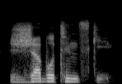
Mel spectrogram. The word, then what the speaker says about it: Jabotinsky: is a hard J, you have the soft J as in Jabotinski. Right? Remember, Jabotinsky didn't come from a place where they said Jabotinski. They came from a country and a um region of languages that have the equivalent in English of zu. Think of French how that sounds.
